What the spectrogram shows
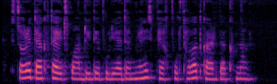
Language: Georgian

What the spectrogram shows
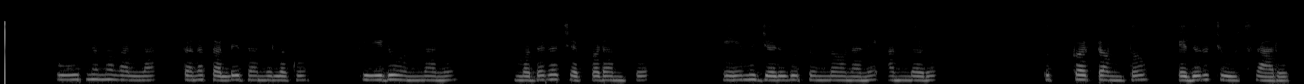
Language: Telugu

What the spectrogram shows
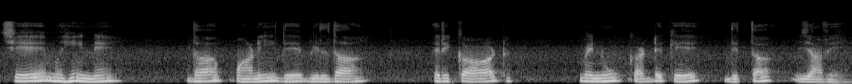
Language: Punjabi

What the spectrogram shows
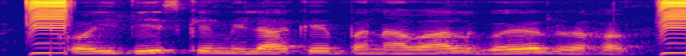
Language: Bhojpuri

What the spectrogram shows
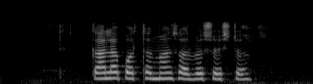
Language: Nepali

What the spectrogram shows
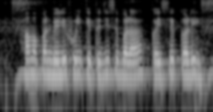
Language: Magahi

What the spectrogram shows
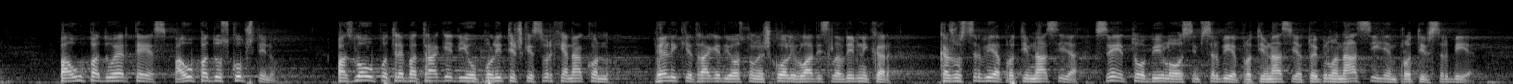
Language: Serbian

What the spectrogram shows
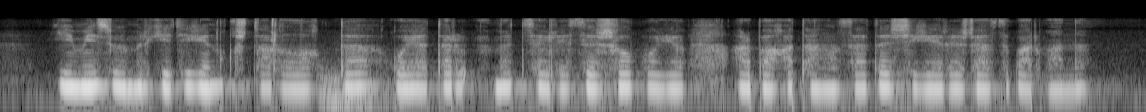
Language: Kazakh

